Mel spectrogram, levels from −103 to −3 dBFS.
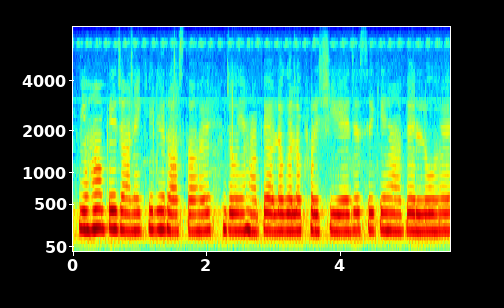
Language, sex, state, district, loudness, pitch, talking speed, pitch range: Hindi, female, Odisha, Nuapada, -14 LUFS, 190 Hz, 190 wpm, 190-195 Hz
